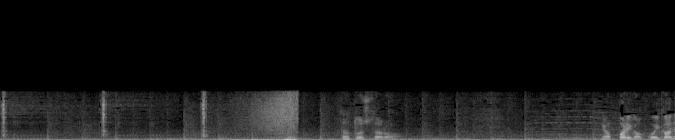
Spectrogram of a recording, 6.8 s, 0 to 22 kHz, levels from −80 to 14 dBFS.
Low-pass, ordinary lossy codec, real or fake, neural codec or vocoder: none; none; real; none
